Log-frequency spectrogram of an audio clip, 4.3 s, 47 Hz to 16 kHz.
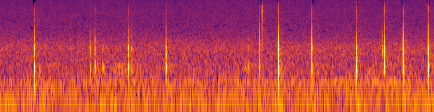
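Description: Long pointed nails tap and scratch the glossy card cover of the paperback novel "The Shack," a solid paper book, heard close up. About eleven sharp, dry clicks land at an irregular pace, each centered in the mid range around 1.3 kHz with a bright edge and almost no ring. Faint scratching sits between the taps against a quiet background.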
